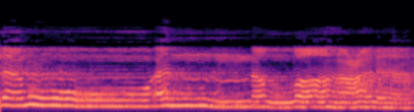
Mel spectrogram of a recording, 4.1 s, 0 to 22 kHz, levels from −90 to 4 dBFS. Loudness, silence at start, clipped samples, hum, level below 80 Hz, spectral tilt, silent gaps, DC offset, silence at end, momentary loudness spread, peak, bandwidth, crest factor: -17 LUFS; 0 s; under 0.1%; none; -70 dBFS; -7 dB/octave; none; under 0.1%; 0 s; 5 LU; -4 dBFS; 7.6 kHz; 12 dB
